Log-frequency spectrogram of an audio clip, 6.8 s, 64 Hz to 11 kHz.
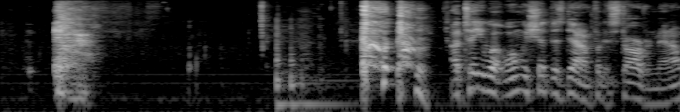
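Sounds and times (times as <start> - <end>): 
harsh hacking cough: 0.6 - 1.0, 3.5 - 4.4
speech: 3.9 - 6.8.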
